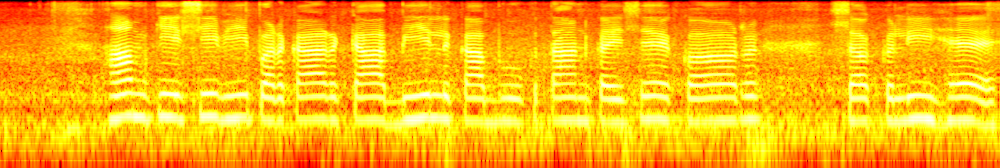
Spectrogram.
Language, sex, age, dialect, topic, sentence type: Magahi, female, 25-30, Central/Standard, banking, question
